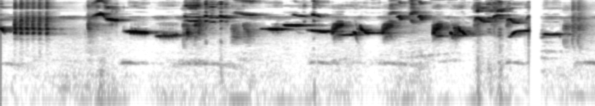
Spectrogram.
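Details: Training recording of Sumatran leafbird song: a short opening burst of rapid buzzy notes, then a varied string of sweet whistles and quick slurred sweeps changing pitch from note to note.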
